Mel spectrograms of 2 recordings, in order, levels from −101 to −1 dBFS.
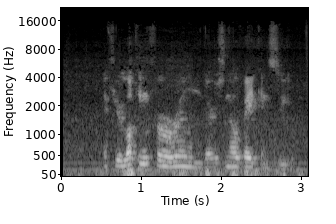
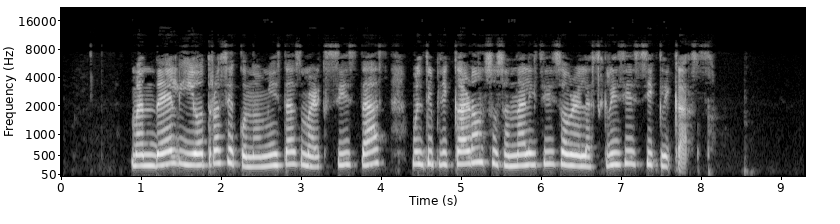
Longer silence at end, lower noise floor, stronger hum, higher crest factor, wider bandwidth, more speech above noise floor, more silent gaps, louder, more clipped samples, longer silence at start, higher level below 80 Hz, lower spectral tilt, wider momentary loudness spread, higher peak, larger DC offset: second, 0 s vs 1.2 s; second, -52 dBFS vs -77 dBFS; neither; about the same, 20 dB vs 16 dB; first, 15 kHz vs 9.4 kHz; second, 21 dB vs 60 dB; neither; second, -31 LUFS vs -17 LUFS; neither; second, 0.05 s vs 0.9 s; first, -44 dBFS vs -70 dBFS; first, -6 dB/octave vs -3 dB/octave; first, 15 LU vs 8 LU; second, -12 dBFS vs -2 dBFS; neither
